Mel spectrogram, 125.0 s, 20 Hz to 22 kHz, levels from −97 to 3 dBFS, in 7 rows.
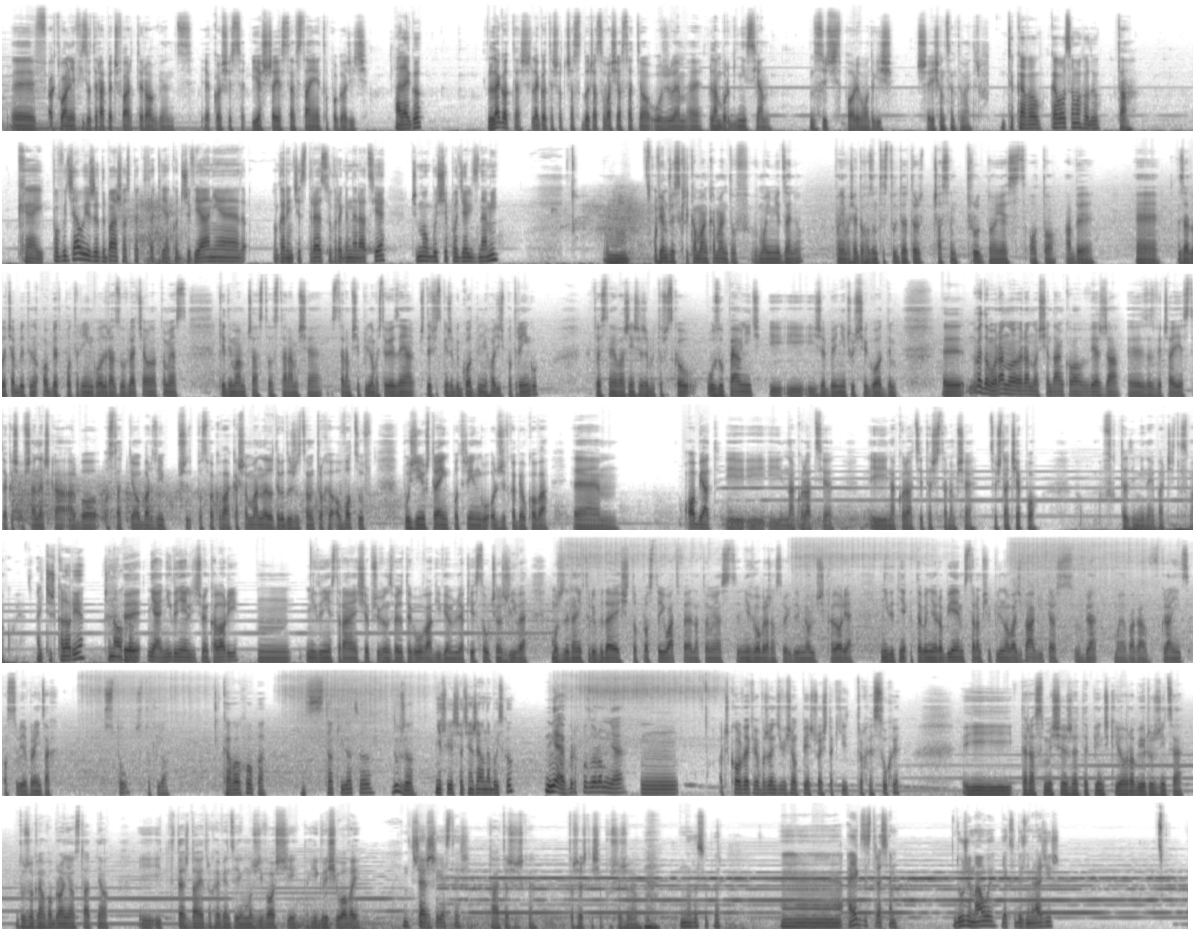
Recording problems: background music; loud; throughout; 10 dB below the speech
rain or running water; noticeable; throughout; 20 dB below the speech

